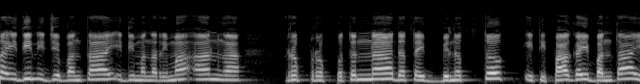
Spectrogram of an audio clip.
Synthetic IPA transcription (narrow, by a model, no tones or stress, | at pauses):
aidinid͡ʒəbant̪ajidimanəɾimaʔanŋa | rəp̚rəpːət̪ənːadat̪ajbinət̪ːək̚it̪ipaɡajbant̪aj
